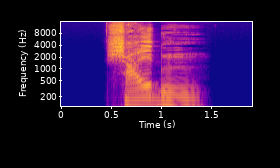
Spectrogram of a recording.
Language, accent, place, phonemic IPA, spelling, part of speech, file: German, Germany, Berlin, /ˈʃaɪ̯dən/, scheiden, verb, De-scheiden2.ogg
- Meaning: 1. to separate 2. to leave one another; to part; to be separated; to be divided 3. to dissolve (a marriage); to divorce (a couple) 4. to have (a marriage) dissolved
